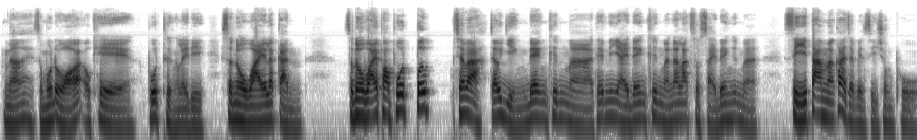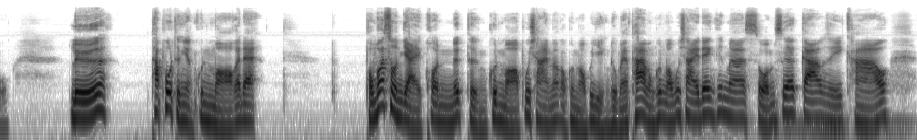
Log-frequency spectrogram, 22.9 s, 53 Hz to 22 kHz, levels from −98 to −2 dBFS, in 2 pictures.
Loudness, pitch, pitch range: -18 LUFS, 125 Hz, 110-140 Hz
